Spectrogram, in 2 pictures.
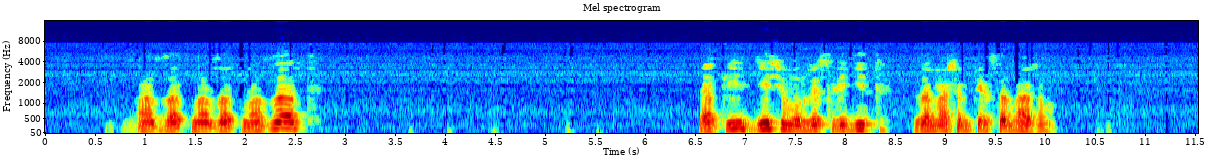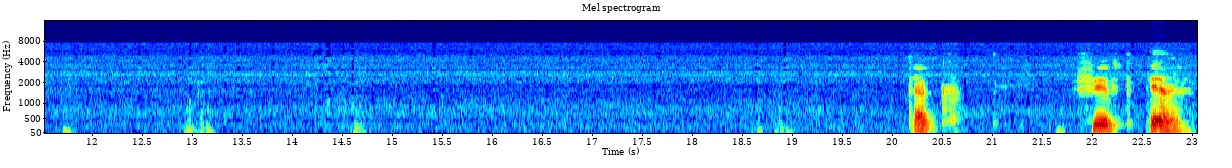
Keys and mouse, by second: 9.0 Right, 13.0 shift+f, 18.7 Right, 21.7 shift+Right, 22.7 shift+r.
